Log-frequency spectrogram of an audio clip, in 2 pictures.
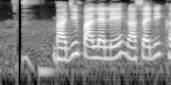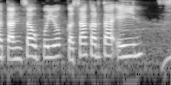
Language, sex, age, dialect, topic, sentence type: Marathi, female, 25-30, Varhadi, agriculture, question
